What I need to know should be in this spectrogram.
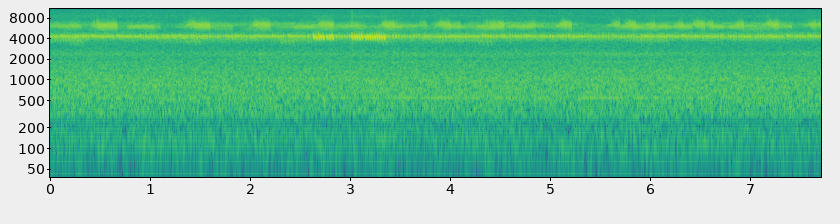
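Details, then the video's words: Crickets at night: a sustained high-pitched buzz with short trilled bursts near 2.7 and 3.2 seconds, irregular softer chirps layered above, and steady low background hiss. "Nocturnal Serenade - Soothing Cricket Sounds"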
